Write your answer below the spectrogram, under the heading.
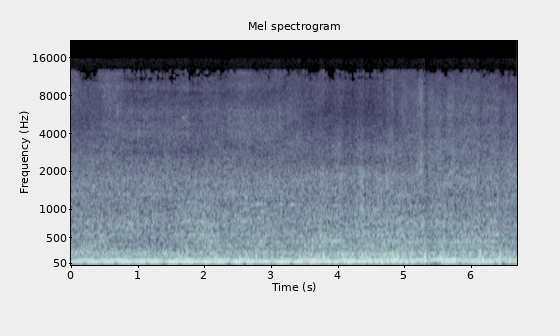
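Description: Twin Yanmar marine diesel engines of a Mainship trawler running steadily at low speed, a constant low hum, with wind buffeting the microphone.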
